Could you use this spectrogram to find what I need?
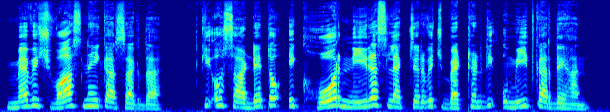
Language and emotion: Punjabi, disgusted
